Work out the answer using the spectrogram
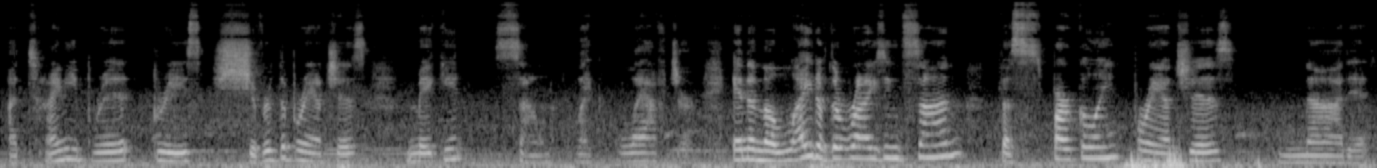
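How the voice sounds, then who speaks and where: A woman reading a picture book aloud to children, expressive and dramatic, stretching words and chatting to her young listeners. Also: mid-range voice, very slow. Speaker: storyteller for children. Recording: clearly noisy background.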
